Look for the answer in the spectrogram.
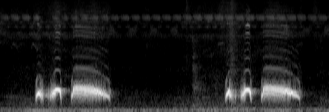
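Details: Female spotted dove calling a male. Two identical phrases, each two clipped hoots and a long purring coo, come about two and a half seconds apart over low background hum.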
